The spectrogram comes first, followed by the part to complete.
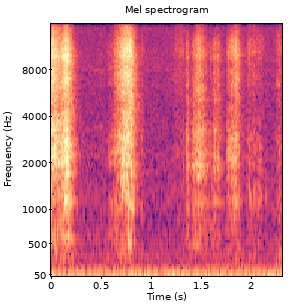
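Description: Cardstock rubbing on cardstock as a small die-cut card drawer slides into its papercraft sleigh: two short brushing scrapes in the first second, then fainter scuffs.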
